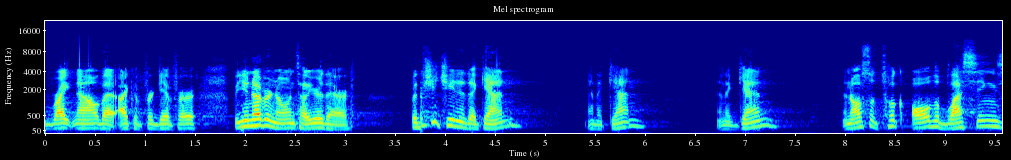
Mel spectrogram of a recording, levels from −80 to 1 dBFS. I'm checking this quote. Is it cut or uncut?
cut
